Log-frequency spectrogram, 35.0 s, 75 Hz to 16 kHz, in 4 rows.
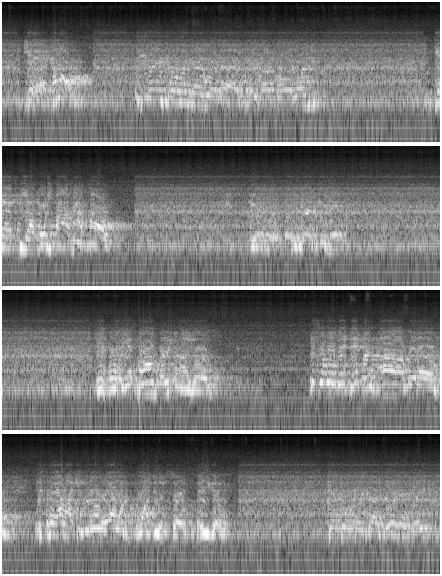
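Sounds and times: steady radio hiss: 0:00.0 - 0:35.0
voices over radio speaker: 0:00.0 - 0:35.0.

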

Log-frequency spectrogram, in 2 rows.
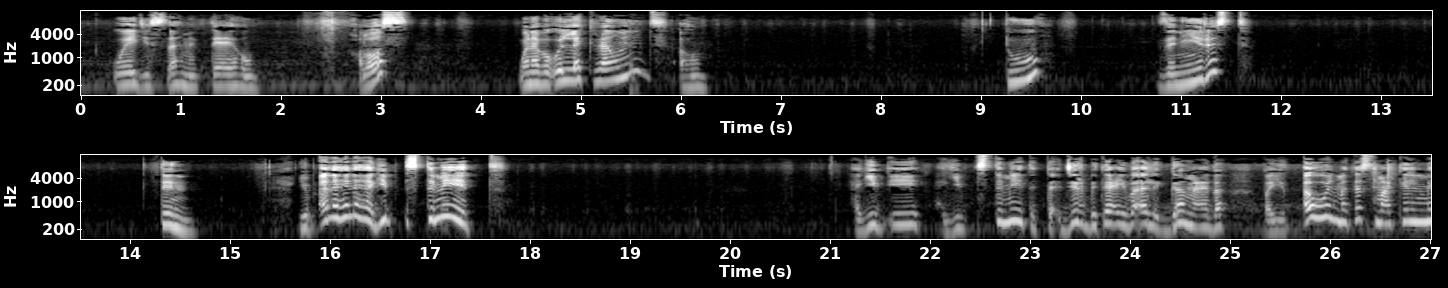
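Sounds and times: pen scratching on paper: 0:02.2 - 0:14.0, 0:15.9 - 0:22.8.

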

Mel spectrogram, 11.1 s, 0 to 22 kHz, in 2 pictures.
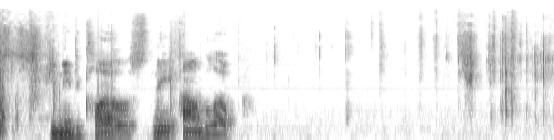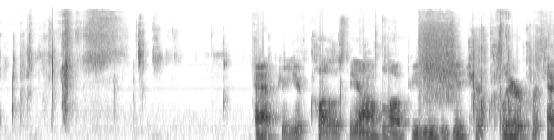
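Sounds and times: paper envelope rustling: 0:04.2 - 0:07.3, 0:09.7 - 0:11.0.

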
